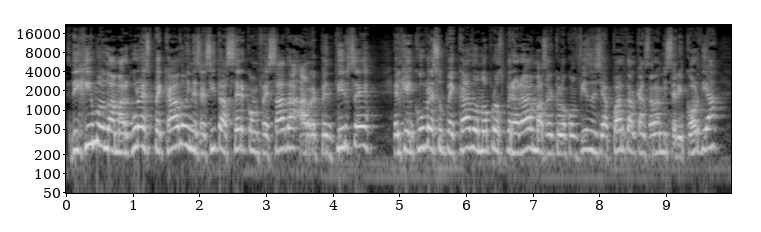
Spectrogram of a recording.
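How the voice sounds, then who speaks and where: A man preaching a radio sermon, earnest, repeating short phrases slowly for emphasis. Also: very high-pitched, steady tone, creaky.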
